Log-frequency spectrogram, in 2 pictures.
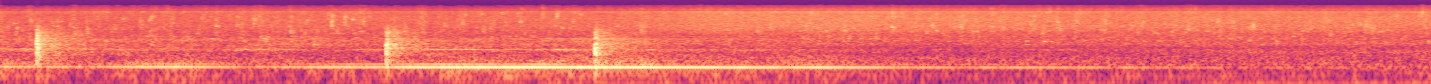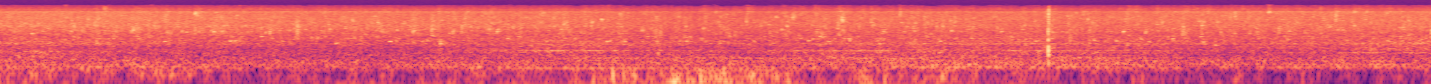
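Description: Water trickling steadily in an outdoor pedestal fountain. A low steady hum sits under it and fades out about twelve seconds in, and three sharp clicks come in the first six seconds.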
